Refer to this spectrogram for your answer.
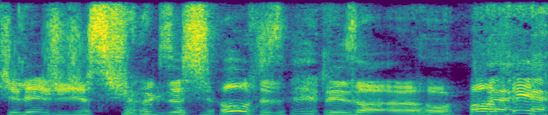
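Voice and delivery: high, loud, squealing with laughter; helpless laughter. Real, not acted. Friend retelling a silent shrug, helpless laughter. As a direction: laugh so hard the words pitch right up.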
